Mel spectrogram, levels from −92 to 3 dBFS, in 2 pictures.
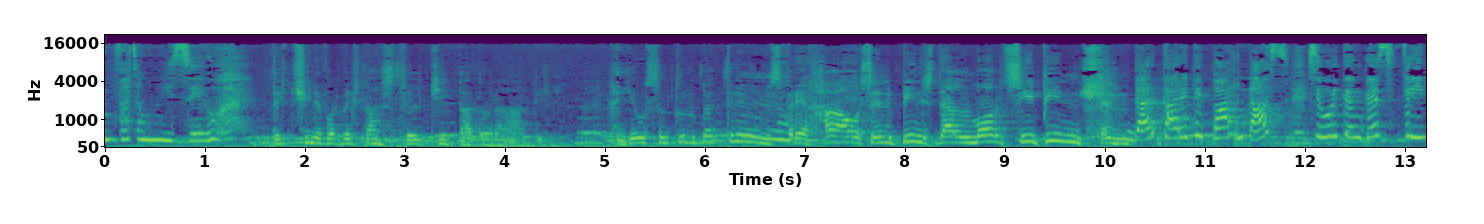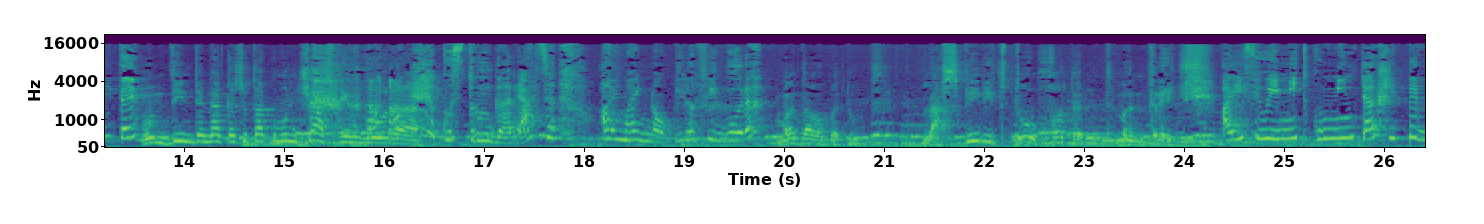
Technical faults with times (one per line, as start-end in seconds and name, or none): none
